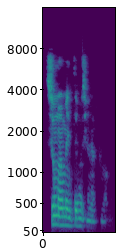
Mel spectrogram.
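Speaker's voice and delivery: a quiet afterthought; soft echo. Real, not acted. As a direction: drop the volume and repeat it to yourself. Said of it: "pero mamá es mamá y es sumamente emocional".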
